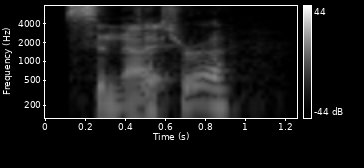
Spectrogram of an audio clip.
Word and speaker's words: Sinatra: that is pronounce it right pronounce it right right now Sinatra there you go what's his first name Frank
